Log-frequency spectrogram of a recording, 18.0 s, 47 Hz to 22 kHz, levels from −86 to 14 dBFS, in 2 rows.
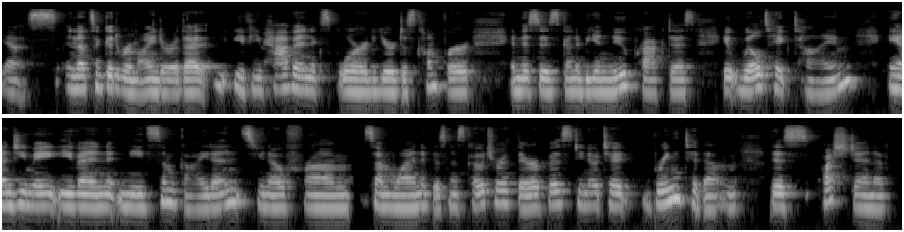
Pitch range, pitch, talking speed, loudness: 165-195 Hz, 175 Hz, 175 wpm, -26 LUFS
